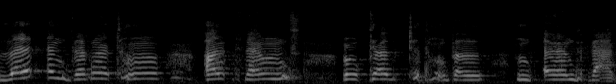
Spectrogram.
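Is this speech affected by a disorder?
Yes: Moebius syndrome.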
